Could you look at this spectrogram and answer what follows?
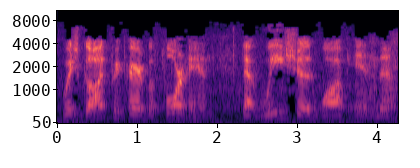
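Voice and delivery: deliberate, forceful pulpit reading; scripture reading. Acted. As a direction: proclaim the verse with weighty emphasis. Reads scripture aloud.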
